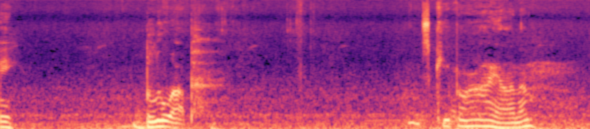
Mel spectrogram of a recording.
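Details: Honey bees from a late-season swarm moving into an empty, unprepared hive; two loud buzzing passes as bees fly close by, the tone sliding up and down as each one approaches and leaves, over a low steady hum.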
